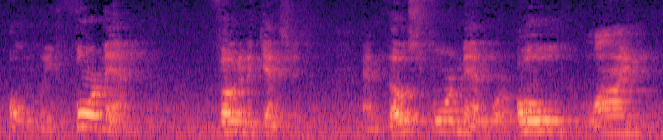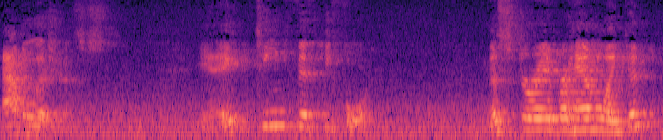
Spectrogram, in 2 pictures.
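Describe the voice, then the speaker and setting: A man playing a fiery 1850s American senator in a dramatic reading of a political stump speech, with emphatic, deliberate oratory. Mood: accusing. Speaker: reader in a dramatic debate reenactment. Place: large echoing indoor event room. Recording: echoey hall, distant mic, noisy rumble.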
